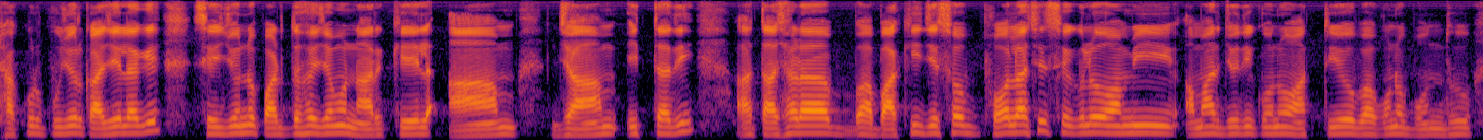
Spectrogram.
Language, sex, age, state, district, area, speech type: Bengali, male, 30-45, West Bengal, Jhargram, rural, spontaneous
